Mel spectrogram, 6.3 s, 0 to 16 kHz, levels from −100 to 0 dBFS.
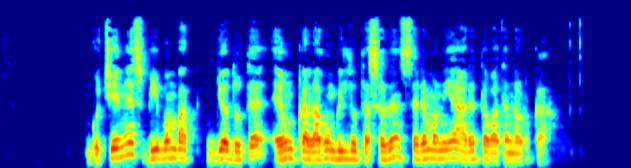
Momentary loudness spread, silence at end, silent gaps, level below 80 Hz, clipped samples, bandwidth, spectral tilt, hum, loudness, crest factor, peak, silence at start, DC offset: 9 LU; 0.8 s; none; -70 dBFS; under 0.1%; 11.5 kHz; -5.5 dB/octave; none; -22 LUFS; 16 dB; -6 dBFS; 0.85 s; under 0.1%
